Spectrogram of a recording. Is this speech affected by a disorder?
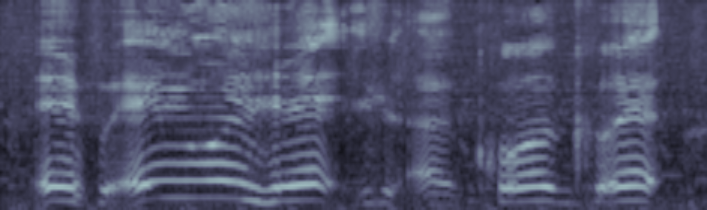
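Yes: cerebral palsy; atypical speech.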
